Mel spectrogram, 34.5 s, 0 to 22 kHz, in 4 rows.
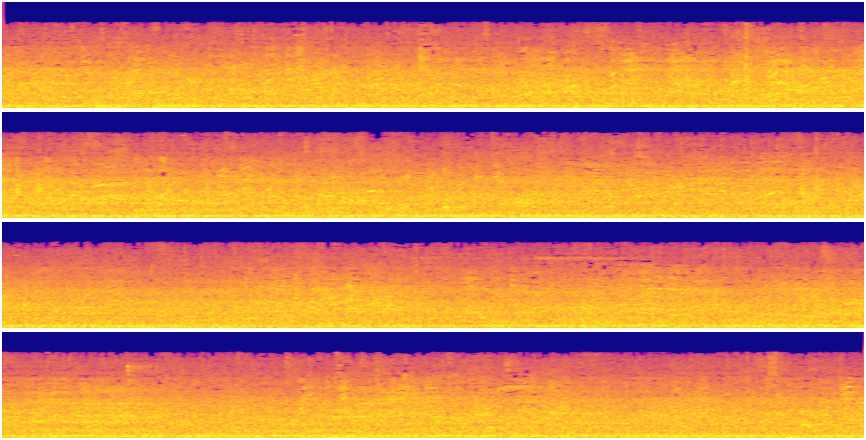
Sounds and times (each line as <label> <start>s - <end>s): crowd 0.0s - 34.4s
